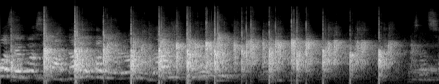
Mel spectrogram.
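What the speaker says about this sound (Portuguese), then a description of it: "Palmas aí pra essa batalha, família." A crowd at a rap battle semifinal in Brazil claps together in a steady, loud rhythm, with crowd voices and chatter running underneath the claps.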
